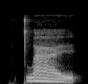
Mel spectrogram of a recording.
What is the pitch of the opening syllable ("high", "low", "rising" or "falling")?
falling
